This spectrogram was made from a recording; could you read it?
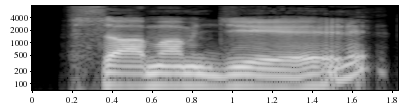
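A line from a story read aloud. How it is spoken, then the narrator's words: Doubtful drawl. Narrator (Russian): с сомнением протянула Вики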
